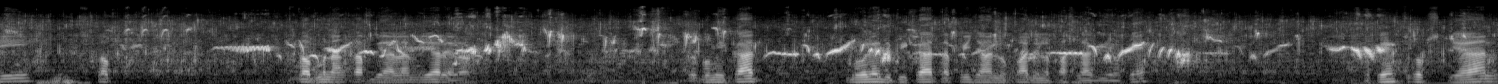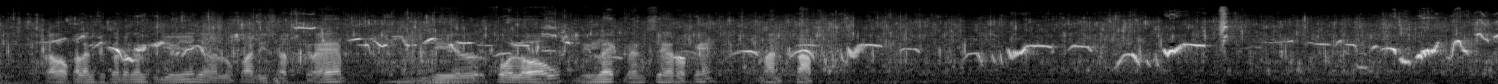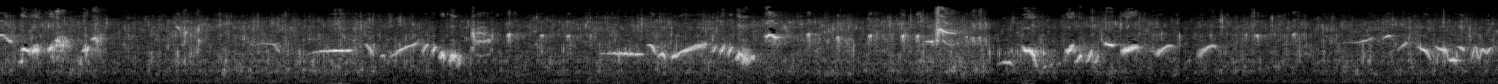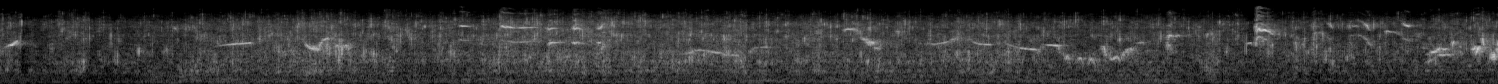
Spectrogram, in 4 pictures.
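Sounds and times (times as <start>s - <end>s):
songbird whistled calls: 49.6s - 51.0s.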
